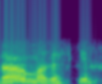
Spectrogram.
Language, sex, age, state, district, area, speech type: Kashmiri, male, 60+, Jammu and Kashmir, Baramulla, rural, conversation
